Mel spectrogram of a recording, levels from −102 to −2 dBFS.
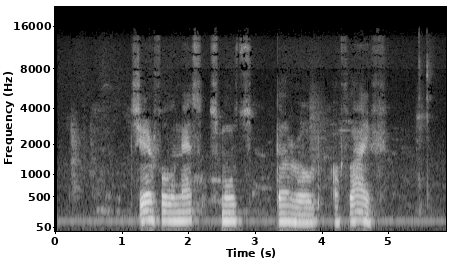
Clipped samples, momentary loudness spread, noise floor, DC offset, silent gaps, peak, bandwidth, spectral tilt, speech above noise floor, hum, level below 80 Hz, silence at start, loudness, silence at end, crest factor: under 0.1%; 21 LU; -48 dBFS; under 0.1%; none; -8 dBFS; 14 kHz; -7 dB/octave; 24 dB; none; -58 dBFS; 0.25 s; -24 LUFS; 0.4 s; 18 dB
